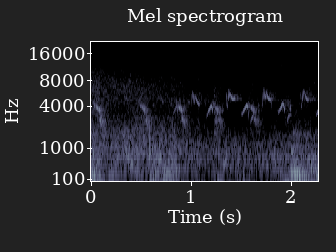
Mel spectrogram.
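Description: Songbird chirping: a quick run of short, high chirps, several a second, over a faint, even outdoor hiss.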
